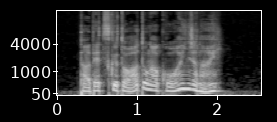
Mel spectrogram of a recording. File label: man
